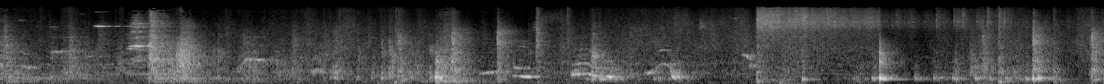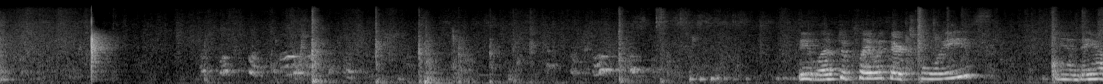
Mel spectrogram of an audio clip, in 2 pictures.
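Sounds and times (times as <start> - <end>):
puppies whimpering and yipping: 0.0 - 3.6, 4.7 - 7.7, 12.9 - 14.8, 16.4 - 18.0
hissing rustle: 0.0 - 15.2, 15.8 - 22.0.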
